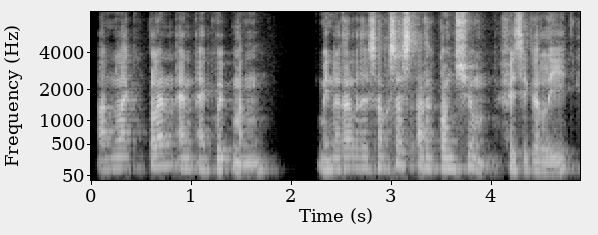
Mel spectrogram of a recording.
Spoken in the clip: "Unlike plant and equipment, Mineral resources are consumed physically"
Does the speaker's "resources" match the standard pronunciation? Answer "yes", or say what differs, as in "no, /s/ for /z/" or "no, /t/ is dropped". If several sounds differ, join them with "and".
no, /s/ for /z/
